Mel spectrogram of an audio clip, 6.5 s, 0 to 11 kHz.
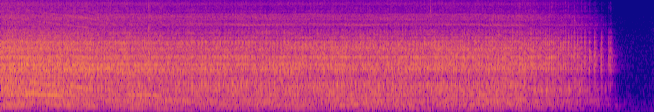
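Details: Clatronic KM2718 1000 W kitchen mixer after repair of a loose, slipping drive belt, with a metal disc added to keep the belt in place: steady even motor whir, light constant rattle, clean stop; normal running.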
